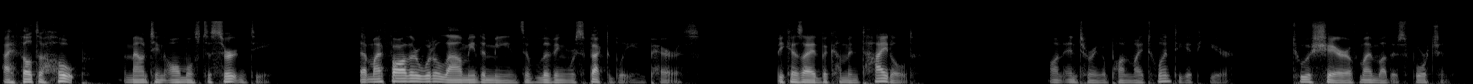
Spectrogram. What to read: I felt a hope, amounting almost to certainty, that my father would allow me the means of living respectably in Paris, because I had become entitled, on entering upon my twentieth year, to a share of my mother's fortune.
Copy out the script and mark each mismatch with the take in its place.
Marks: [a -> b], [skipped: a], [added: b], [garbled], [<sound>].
I felt a hope, amounting almost to certainty, that my father would allow me the means of living respectably in Paris, because I had become entitled, on entering upon my twentieth year, to a share of my mother's fortune.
